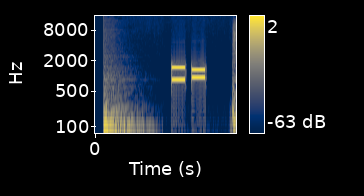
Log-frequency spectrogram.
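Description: A low sound fades out over the first second, then two short telephone keypad (DTMF) tones sound in quick succession, each a pair of steady tones pressed together, matching the 9 and 0 keys.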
